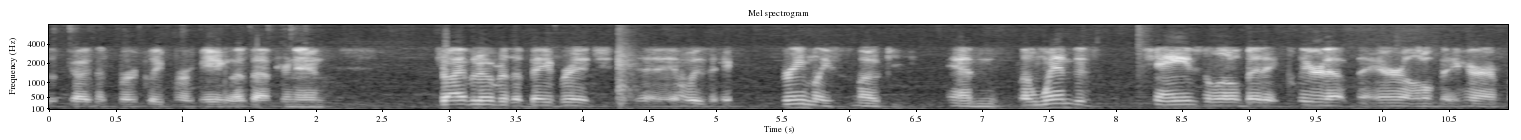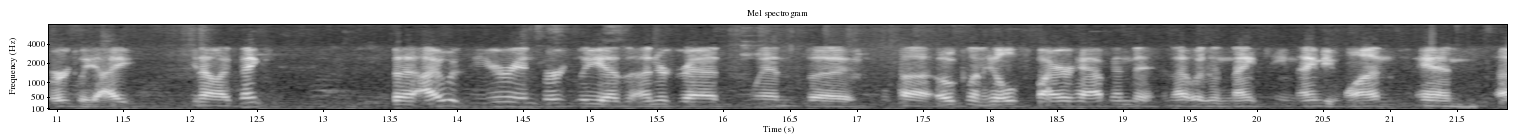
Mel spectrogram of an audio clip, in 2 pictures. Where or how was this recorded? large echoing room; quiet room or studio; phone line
phone line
